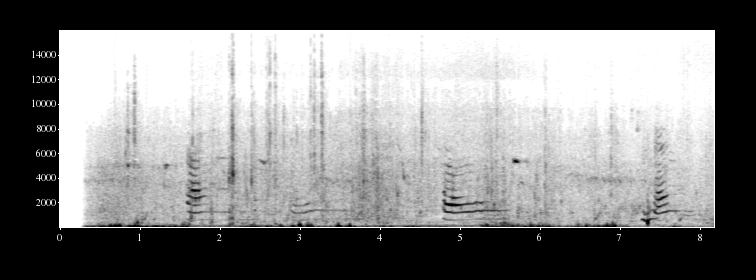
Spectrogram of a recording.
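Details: Stray cats on a Japanese cat island beside the sea, recorded with a GoPro HERO8; four short, clear meows spaced a second or two apart over a heavy, low rumble of waves and wind.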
